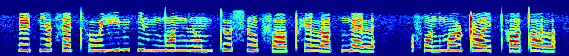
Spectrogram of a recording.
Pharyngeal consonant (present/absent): absent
